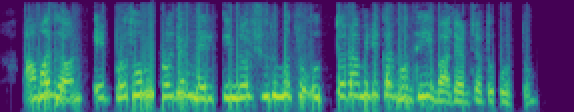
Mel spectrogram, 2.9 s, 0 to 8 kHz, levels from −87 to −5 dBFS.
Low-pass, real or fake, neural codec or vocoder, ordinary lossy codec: 7.2 kHz; fake; vocoder, 44.1 kHz, 128 mel bands every 512 samples, BigVGAN v2; AAC, 48 kbps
